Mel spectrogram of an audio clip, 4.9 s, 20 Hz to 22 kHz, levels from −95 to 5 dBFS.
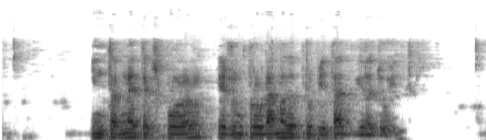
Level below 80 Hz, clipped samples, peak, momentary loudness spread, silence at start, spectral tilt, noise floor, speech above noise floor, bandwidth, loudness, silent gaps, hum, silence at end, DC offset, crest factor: -46 dBFS; under 0.1%; 0 dBFS; 7 LU; 0.9 s; -7 dB/octave; -58 dBFS; 43 dB; 7 kHz; -15 LUFS; none; none; 0.8 s; under 0.1%; 16 dB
